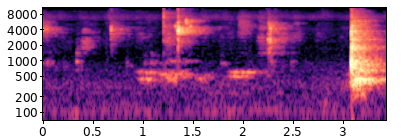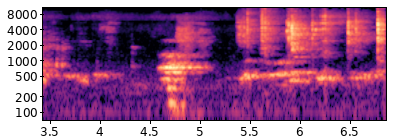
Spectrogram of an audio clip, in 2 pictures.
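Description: Clam shells clicking and knocking against one another and a vessel as the clams are handled and cleaned: scattered short knocks, the sharpest about three seconds in, and a quick run of clicks near the end.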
